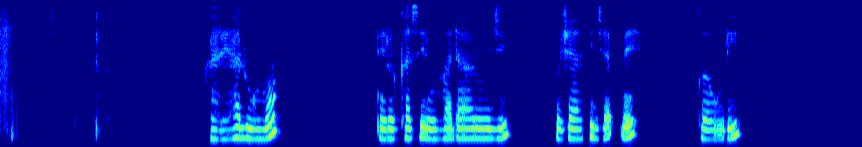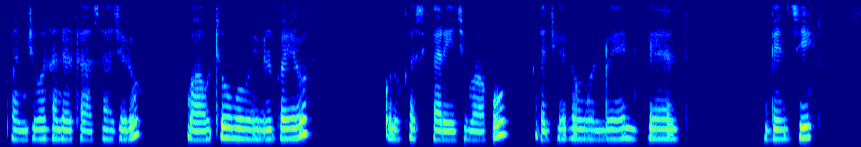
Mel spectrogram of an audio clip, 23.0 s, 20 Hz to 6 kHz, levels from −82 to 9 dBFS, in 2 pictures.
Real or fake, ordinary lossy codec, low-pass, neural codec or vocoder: real; AAC, 32 kbps; 5.4 kHz; none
